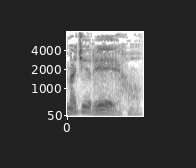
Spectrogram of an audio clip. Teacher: اول تفخیمش رو میگیریم، مجرا میشه مجرا، و بعد یه مرحله دیگه باز میلش میدیم به سمت کسره میشه مجره ها. · Term: اماله کبرا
